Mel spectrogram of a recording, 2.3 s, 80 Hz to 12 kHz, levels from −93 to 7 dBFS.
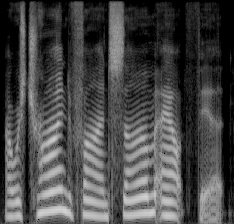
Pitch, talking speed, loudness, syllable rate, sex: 220 Hz, 180 wpm, -16 LUFS, 3.7 syllables/s, female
